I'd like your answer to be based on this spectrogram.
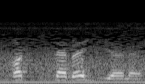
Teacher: هیچ اثری از حرف دال باقی نمیمونه، قد تبینه، یعنی حتی قلقله دال هم از بین میره. · Term: ادغام کامل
